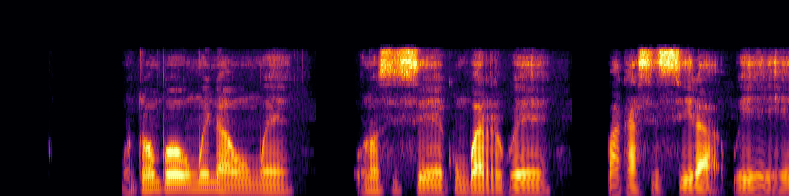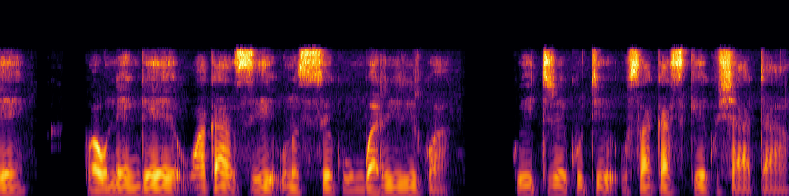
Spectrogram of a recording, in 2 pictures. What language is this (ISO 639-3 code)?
ndc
